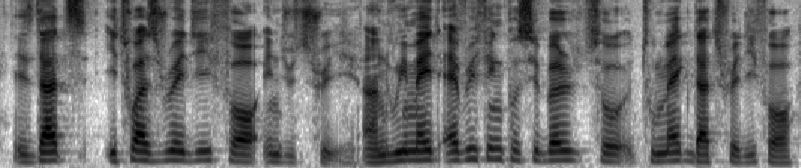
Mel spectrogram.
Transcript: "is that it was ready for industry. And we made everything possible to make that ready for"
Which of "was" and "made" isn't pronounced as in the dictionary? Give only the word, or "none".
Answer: none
